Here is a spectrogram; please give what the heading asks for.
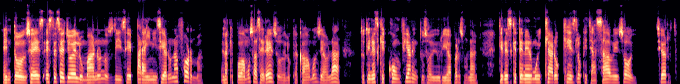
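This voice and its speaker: A man giving a reflective spiritual teaching, unhurried and checking in with rhetorical questions. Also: medium pitch, no room sound, muffled recording. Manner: unhurried, repeats rhetorical "¿sí?" and "¿cierto?".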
